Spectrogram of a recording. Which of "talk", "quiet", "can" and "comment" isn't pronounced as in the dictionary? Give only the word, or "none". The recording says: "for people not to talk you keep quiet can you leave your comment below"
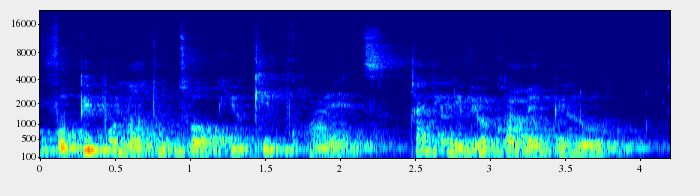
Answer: none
